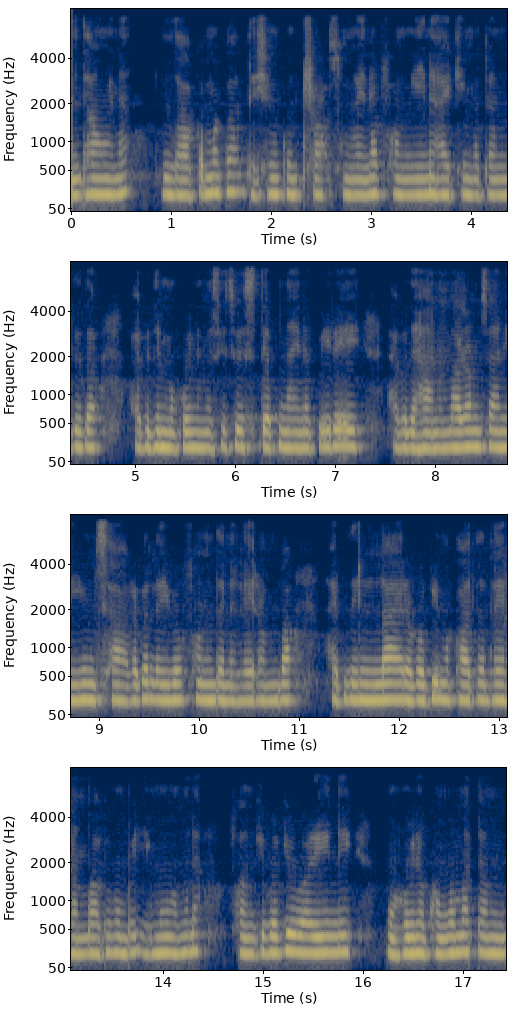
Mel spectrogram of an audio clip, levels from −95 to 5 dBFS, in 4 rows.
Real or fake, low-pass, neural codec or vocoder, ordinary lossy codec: fake; 7.2 kHz; codec, 16 kHz, 8 kbps, FunCodec, trained on LibriTTS, 25 frames a second; none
